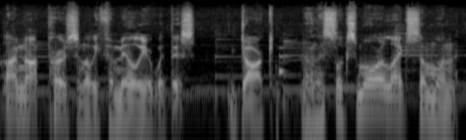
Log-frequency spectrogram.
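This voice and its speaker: A man's voice: fairly low pitch, normal speed, natural voice. A man voicing a reserved, curt young nobleman vigilante in a video game, cool in temper. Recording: game music behind the voice.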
